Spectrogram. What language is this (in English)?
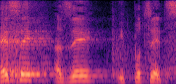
Hebrew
